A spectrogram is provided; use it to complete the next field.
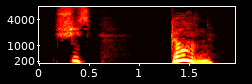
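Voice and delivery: stunned and shocked, voice lifted. A boy learns that an injured woman was transferred away: shocked.

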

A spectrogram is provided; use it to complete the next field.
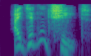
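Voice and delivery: sharp, high, curt, cutting tone. Harry replying to Moody, said sharp. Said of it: "said Harry sharply".

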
